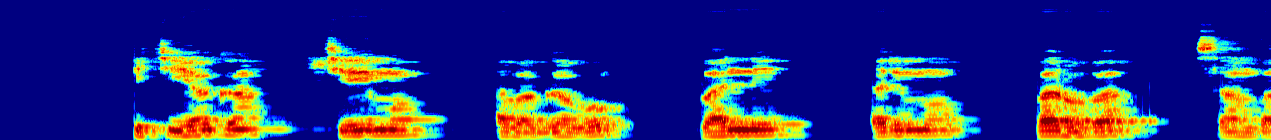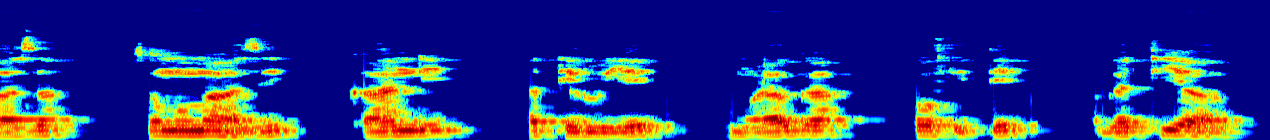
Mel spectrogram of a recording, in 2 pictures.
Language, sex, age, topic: Kinyarwanda, male, 25-35, agriculture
